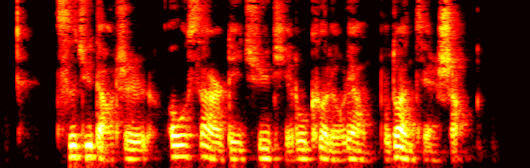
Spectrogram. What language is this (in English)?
Chinese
